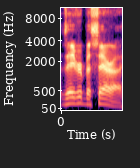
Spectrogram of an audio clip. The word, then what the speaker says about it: Javier Becerra: Ah, Xavier Becerra, yes. Yes. Javier Javier Becerra, depending on how you're pronouncing that. I've heard it both ways.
